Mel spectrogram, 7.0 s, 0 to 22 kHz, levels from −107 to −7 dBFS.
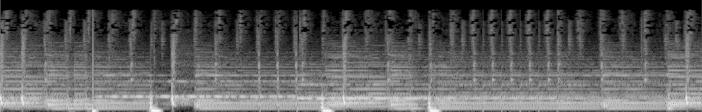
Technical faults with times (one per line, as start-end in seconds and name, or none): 0.74-0.93 repeated buffer
2.60-2.97 repeated buffer
4.83-5.57 repeated buffer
